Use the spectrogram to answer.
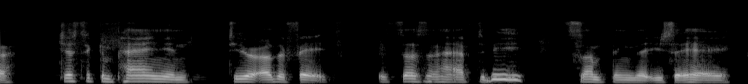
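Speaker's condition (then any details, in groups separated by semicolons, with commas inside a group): ALS; speech still preserved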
